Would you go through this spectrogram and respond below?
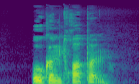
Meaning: very short; knee-high to a grasshopper
- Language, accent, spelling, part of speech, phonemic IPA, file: French, France, haut comme trois pommes, adjective, /o kɔm tʁwa pɔm/, LL-Q150 (fra)-haut comme trois pommes.wav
